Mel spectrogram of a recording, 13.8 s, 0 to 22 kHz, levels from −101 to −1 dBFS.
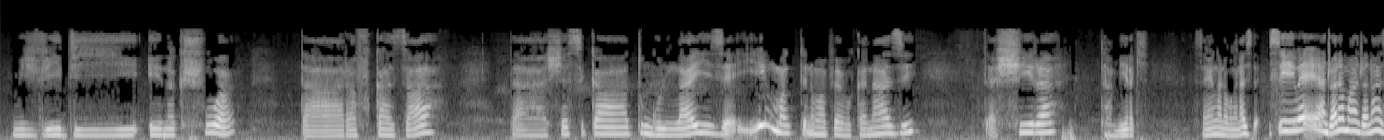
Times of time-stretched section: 11.07-13.84

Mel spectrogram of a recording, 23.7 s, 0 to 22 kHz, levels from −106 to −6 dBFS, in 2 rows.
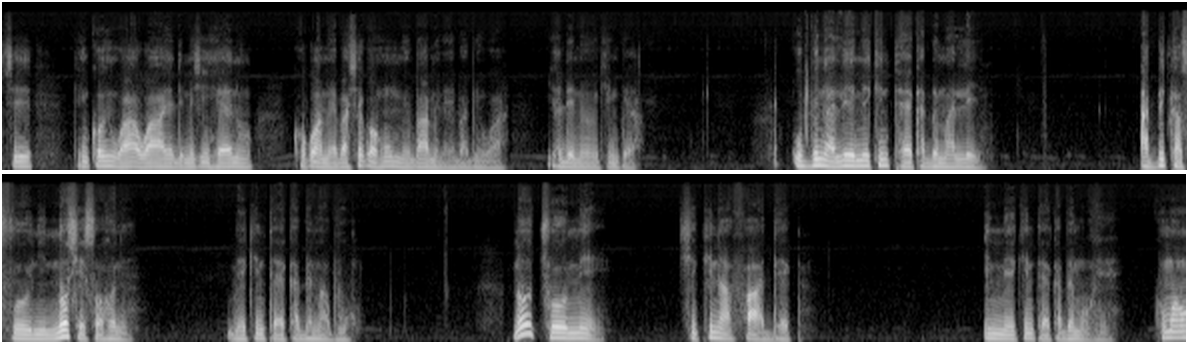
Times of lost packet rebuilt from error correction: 1.25-1.43, 2.99-3.17, 4.49, 11.91

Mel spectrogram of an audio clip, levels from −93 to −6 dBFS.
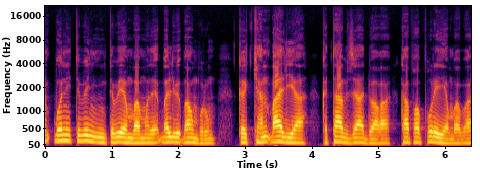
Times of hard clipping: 1.36-1.41, 2.14-2.17, 3.43-3.55, 5.41-5.59

